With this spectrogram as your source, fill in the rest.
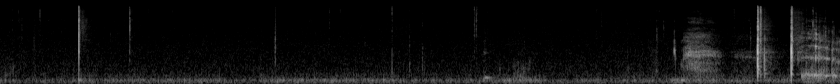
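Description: A fire crackles and pops.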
